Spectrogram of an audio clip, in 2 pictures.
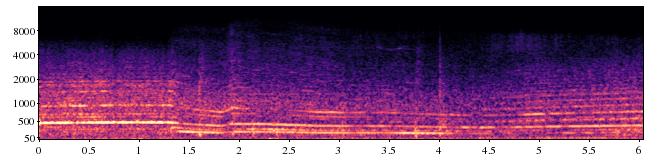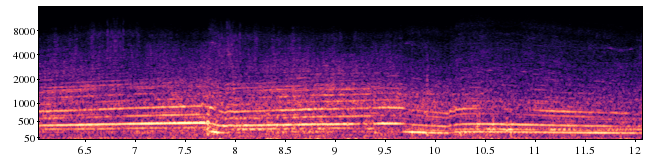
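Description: DTM race cars lapping the Red Bull Ring in a racing video game: engine drones rise and fall with repeated gear shifts, several cars blending into one continuous, moderately loud roar, with no voices.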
